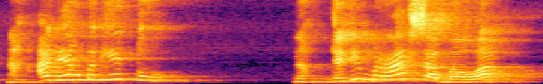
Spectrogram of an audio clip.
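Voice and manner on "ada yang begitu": usual speaking voice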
